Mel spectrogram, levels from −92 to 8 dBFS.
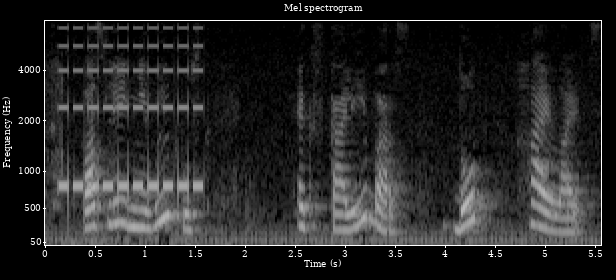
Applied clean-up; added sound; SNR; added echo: none; Alarm; -1 dB; none.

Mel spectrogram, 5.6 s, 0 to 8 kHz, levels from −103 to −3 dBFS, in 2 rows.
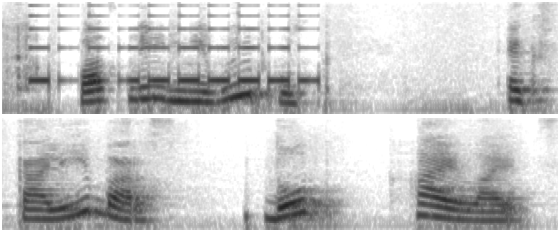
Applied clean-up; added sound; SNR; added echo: neural mask model RNNoise.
